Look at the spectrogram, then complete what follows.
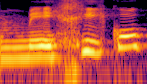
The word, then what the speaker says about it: México: Aí a gente tem, por exemplo, a palavra México, que é uma das dúvidas das pessoas, tipo, por que tem o som de J? Porque antigamente se escrevia com J, hoje não, mas ainda mantém-se essa pronúncia.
